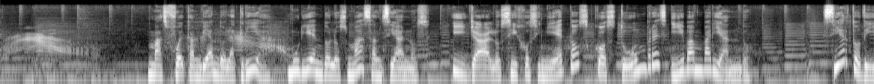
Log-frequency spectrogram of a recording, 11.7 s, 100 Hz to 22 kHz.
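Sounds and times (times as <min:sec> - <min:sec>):
kitten meowing: 0:00.0 - 0:01.4, 0:02.2 - 0:04.0
speech: 0:02.0 - 0:10.1, 0:11.0 - 0:11.6.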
